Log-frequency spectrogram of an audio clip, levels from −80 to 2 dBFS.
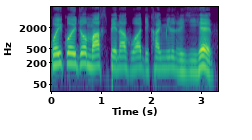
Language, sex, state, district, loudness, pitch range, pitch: Hindi, male, Arunachal Pradesh, Lower Dibang Valley, -19 LUFS, 135-170 Hz, 145 Hz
